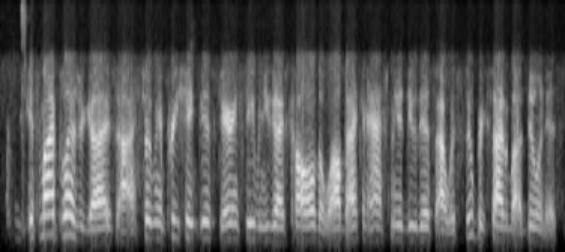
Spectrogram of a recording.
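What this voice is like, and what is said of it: Deep south Louisiana accent. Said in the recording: “I probably do have a little bit of an accent because I'm from here, deep south Louisiana. So if I sound strange”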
